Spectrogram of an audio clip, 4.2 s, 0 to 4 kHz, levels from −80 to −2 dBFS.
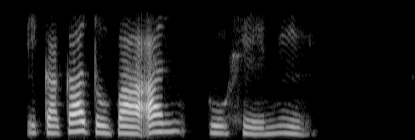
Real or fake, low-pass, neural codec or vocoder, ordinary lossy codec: fake; 3.6 kHz; vocoder, 22.05 kHz, 80 mel bands, HiFi-GAN; AAC, 32 kbps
